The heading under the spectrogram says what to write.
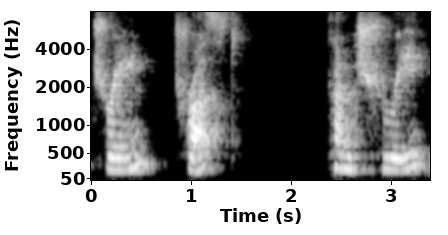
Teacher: we have the T before an R, sounds like a ch sound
